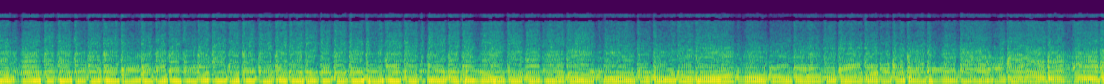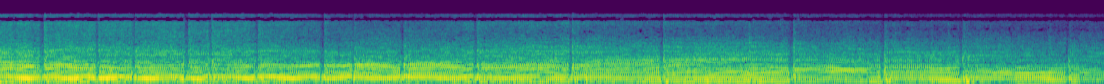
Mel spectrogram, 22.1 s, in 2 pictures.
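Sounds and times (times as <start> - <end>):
car engine at high revs: 0.0 - 22.0.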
